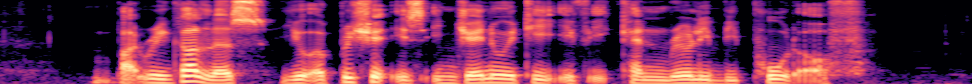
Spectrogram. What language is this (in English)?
English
